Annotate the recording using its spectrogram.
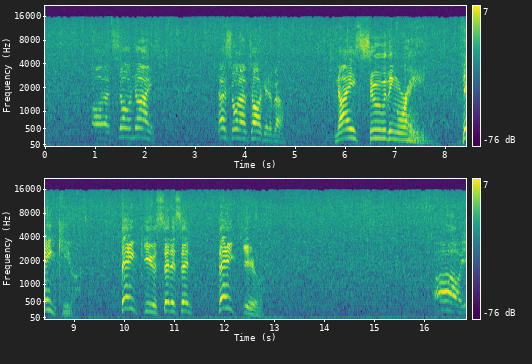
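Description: A young man talks and exclaims with animation into a microphone close by.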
